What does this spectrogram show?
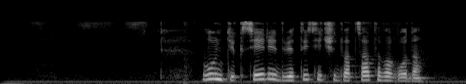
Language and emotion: Russian, neutral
